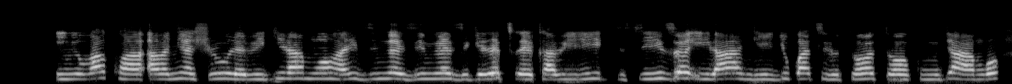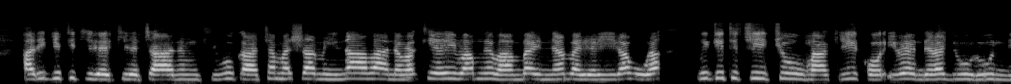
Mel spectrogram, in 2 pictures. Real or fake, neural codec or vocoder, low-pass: fake; codec, 32 kHz, 1.9 kbps, SNAC; 7.2 kHz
